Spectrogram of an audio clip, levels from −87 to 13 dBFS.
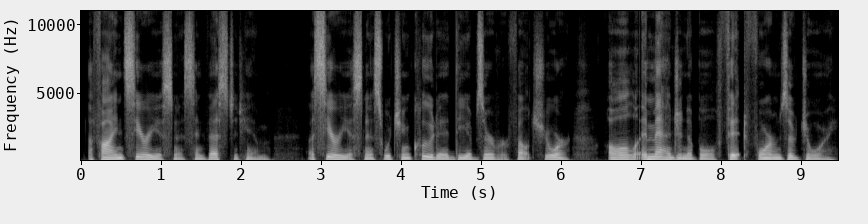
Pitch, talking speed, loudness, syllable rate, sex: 135 Hz, 115 wpm, -20 LUFS, 3.9 syllables/s, female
